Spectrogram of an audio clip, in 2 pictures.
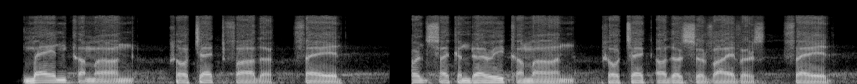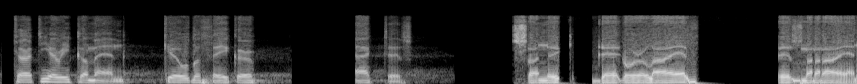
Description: main command metal sonic Meme Sound Effect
